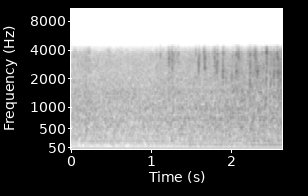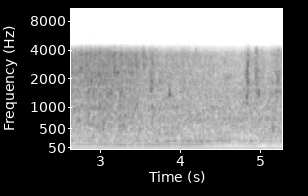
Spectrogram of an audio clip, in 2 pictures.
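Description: Steady hiss of rain falling on a wooden deck, with scattered small splashes from puppies wading in a plastic kiddie pool.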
